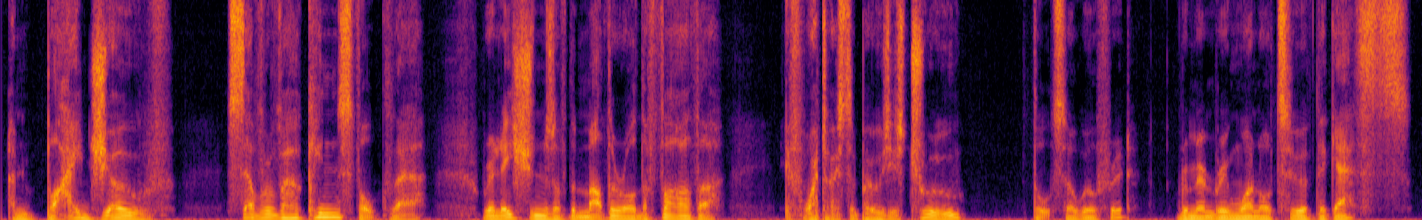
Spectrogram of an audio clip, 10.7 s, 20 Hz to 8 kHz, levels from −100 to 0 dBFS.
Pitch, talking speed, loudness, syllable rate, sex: 95 Hz, 175 wpm, -19 LUFS, 5.4 syllables/s, male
